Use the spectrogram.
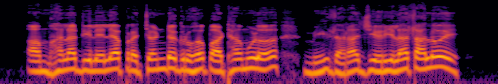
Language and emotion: Marathi, fearful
